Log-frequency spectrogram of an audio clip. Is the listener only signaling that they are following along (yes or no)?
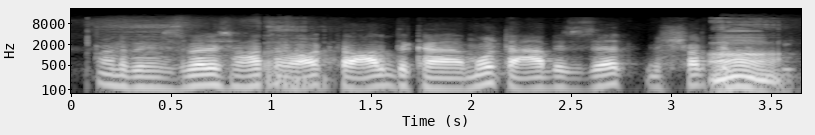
yes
